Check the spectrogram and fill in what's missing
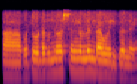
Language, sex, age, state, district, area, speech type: Malayalam, male, 18-30, Kerala, Kasaragod, rural, conversation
